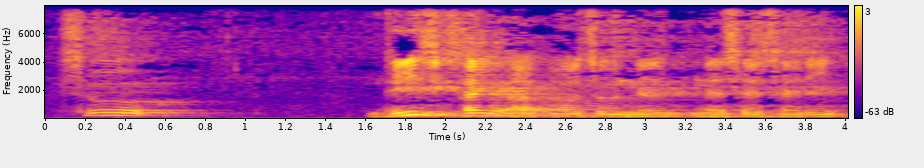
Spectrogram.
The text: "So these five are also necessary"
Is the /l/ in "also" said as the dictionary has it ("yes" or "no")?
yes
